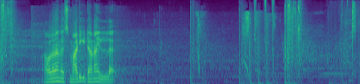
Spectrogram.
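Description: Pistol gunshots in the PlayStation game Days Gone: someone talks briefly, then several sharp, separated shots crack out in an irregular run over the game's background.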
